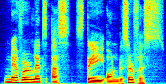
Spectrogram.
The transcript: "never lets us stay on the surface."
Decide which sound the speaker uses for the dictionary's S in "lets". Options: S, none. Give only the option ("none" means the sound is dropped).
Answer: S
